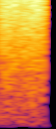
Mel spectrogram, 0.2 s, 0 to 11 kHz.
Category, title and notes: Instrument samples > Synths / Electronic
databent open hihat 3
A databent open hihat sound, altered using Notepad++
databending, glitch, hihat, percussion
